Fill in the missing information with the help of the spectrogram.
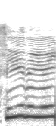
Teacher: சீதையை என்ற இடையில் வருகின்ற ஐகாரம் தன்னுடைய இரண்டு மாத்திரையில் ஒரு மாத்திரையாக குறுகி ஒலிக்கும் என்பதும் கடையில் இருக்கின்ற சீதையை என்று சொல்லுகின்ற அந்த ஐகாரமும் தன்னுடைய மாத்திரையில் குறுகி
